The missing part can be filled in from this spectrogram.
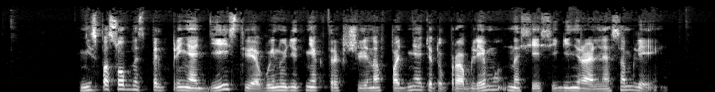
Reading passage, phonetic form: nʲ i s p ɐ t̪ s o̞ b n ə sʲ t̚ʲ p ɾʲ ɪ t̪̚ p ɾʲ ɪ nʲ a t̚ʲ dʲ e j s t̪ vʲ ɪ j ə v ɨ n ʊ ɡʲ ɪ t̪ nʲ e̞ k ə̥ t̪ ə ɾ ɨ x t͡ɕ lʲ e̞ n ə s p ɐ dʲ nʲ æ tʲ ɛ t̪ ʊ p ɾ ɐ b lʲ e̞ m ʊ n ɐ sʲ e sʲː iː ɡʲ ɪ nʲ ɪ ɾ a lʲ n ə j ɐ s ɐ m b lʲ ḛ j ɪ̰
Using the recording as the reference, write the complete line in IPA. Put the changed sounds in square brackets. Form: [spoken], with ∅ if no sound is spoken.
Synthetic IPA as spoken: nʲ [ɪ] s p ɐ [∅] s o̞ b n ə sʲ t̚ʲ p ɾʲ ɪ t̪̚ p ɾʲ ɪ nʲ [æ] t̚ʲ dʲ e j s t̪ vʲ ɪ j ə v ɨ n ʊ [dʲ] ɪ t̪ nʲ e̞ k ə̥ t̪ ə ɾ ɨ x t͡ɕ lʲ e̞ n ə [f] p ɐ dʲ nʲ æ tʲ ɛ t̪ ʊ p ɾ ɐ b lʲ e̞ m ʊ n ɐ sʲ e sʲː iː ɡʲ ɪ nʲ ɪ ɾ a lʲ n ə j ɐ s ɐ m b lʲ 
